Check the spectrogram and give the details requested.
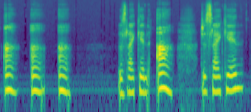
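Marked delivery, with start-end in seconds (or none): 0.1-1.1 un as a short nasal French vowel. Shown as a demonstration. Teacher drilling the added sound, French nasal un. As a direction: repeat un nasally, no n heard. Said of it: "you add the un sound".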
